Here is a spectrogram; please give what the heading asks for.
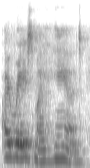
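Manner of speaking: plain reading voice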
